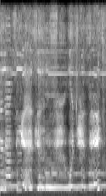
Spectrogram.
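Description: Animated singing plush bear toy, Holly the recipe bear, playing its song: a sung melody over a backing tune of held notes, while its mouth and spoon arm move.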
